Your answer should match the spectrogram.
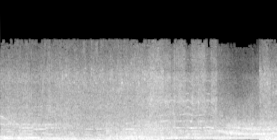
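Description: A BMW drift car sliding, its engine revving and its tyres squealing, mixed with background music.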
